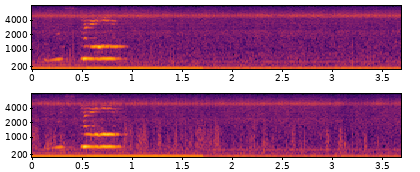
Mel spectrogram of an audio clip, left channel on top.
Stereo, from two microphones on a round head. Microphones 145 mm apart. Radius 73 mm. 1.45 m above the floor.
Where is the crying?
10° left (ahead or behind), 0.9 m.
